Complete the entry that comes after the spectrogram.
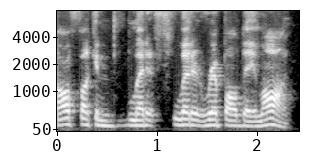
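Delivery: ordinary talk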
